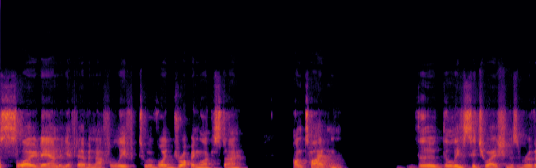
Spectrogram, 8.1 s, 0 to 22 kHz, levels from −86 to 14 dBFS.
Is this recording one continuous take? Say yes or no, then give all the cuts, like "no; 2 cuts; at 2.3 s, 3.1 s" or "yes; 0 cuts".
no; 1 cut; at 3.7 s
